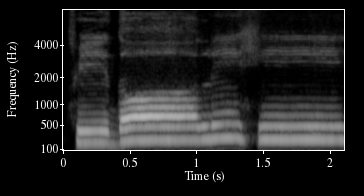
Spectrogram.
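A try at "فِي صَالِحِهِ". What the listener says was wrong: Bukan do, ini sod.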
